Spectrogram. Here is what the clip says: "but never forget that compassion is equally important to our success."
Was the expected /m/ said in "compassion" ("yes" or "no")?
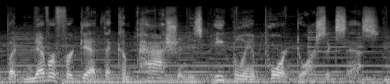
yes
